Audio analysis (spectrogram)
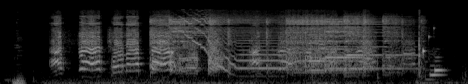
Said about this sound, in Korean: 그리고 바로 울리는 동우의 휴대폰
